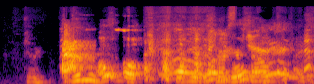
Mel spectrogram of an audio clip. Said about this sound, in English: What is it? She is the most hyper, energetic, crazy dog. Now she's going nuts. Nope. She's a German short hair pointer and Brittany Spaniel mix.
